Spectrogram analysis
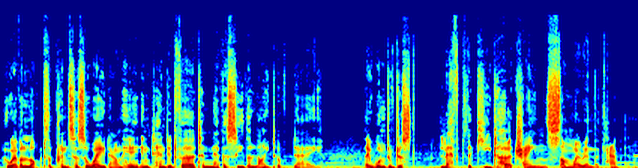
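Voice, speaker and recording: A deep-voiced, grave storyteller for a dark video game, played by a man. He is stern and disapproving, with an exasperated edge, over faint background music. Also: steady tone, normal speed, close to an everyday voice. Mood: stern, dismissive. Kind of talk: dramatic video game narration.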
